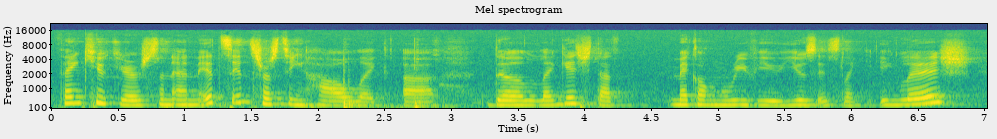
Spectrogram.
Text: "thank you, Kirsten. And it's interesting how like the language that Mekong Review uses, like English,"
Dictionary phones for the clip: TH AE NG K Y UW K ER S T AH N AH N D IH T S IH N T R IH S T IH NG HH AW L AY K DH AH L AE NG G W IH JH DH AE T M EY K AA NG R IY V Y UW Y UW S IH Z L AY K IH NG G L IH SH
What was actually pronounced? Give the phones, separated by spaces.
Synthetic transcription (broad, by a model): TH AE NG K Y UW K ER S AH N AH N IH T S IH N T R IH S T IH NG HH AW L AY K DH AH L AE NG G W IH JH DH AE T M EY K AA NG R IY V Y UW Y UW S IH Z L AY K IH NG G L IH SH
